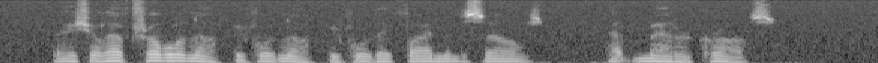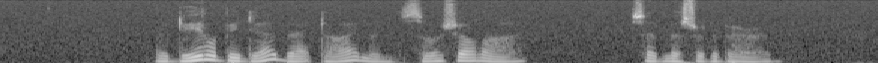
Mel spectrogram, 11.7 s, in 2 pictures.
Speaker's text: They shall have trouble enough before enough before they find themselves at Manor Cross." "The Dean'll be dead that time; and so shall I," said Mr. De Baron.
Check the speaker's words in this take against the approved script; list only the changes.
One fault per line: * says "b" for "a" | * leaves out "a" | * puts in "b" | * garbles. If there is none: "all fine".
all fine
